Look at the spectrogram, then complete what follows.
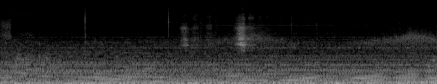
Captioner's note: wind howling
